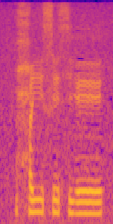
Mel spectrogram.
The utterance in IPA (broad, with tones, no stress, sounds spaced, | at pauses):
ħ iː˦ s i˦ s j eː˦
